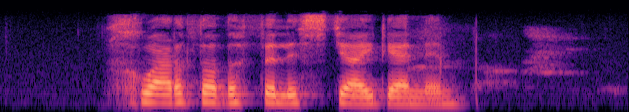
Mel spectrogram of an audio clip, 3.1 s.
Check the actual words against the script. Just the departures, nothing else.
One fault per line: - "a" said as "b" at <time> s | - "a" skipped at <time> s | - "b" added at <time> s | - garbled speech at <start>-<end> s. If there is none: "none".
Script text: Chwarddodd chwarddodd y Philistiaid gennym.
- "chwarddodd" skipped at 1.2 s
